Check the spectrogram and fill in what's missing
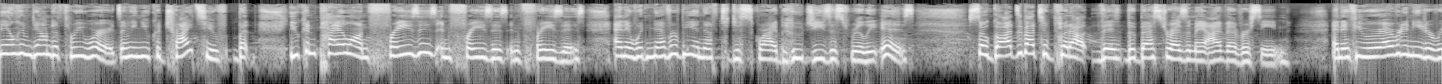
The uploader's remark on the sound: CYA WINTER CAMP 2022. Recorded Live at Faith Heights, Donelly Idaho.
